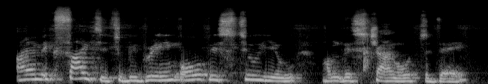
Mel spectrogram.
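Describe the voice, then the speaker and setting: Somewhat breathy, a woman speaks at a moderate pace with very wide pitch swings. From India, Calcutta. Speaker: psychologist. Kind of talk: talk to camera. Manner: formal.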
